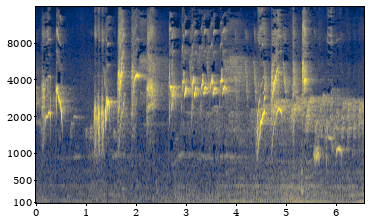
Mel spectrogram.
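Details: White-rumped shama song, played as a master track to rouse a caged bird that sings too little: varied whistled phrases with sweeping notes, quick chip series and scratchy bursts, loud and rapid throughout.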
